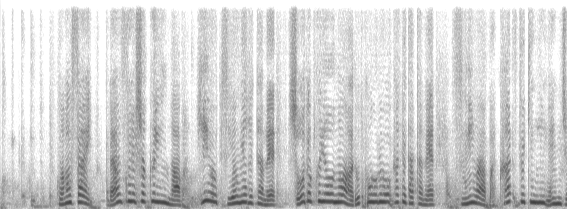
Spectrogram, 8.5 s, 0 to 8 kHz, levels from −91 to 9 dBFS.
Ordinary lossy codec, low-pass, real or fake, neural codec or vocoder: none; none; fake; codec, 16 kHz, 1 kbps, FreqCodec, smaller model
